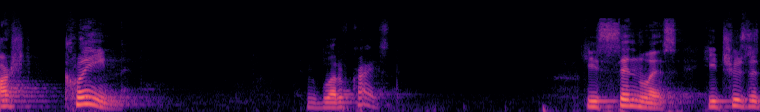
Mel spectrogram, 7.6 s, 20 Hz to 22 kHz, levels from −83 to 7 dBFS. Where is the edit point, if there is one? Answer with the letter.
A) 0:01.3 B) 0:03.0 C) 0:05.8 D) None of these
C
